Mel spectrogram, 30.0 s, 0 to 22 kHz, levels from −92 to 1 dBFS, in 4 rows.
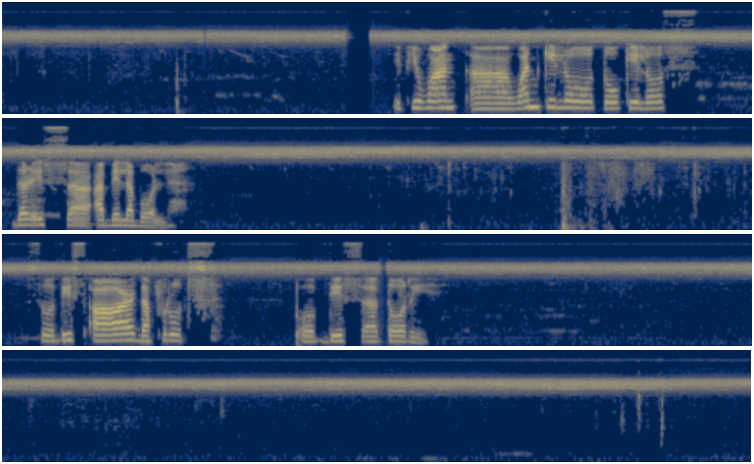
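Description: A short concealed packet loss at 2.01 to 2.05 s smears the sound briefly: about 20 ms never arrived and was filled by continuing the preceding signal. On a spectrogram it shows as a thin band of repeated harmonics or blurred noise with slightly soft edges. From 3.43 to 3.69 s the sound turns into a fading buzz or hiss and then about 140 ms of near silence before resuming further on, with roughly 240 ms missing. This is likely a long network dropout. The waveform shows a decaying envelope into a flat stretch, and the spectrogram shows a smeared continuation fading to empty. A burst of packet loss at 18.77 to 18.85 s removes about 60 ms in a row. The receiver held and attenuated the last sound across the gap, so there is a short sustained buzz or hiss that tapers before the signal picks up again. It appears as a brief flattened, fading patch between intact regions.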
